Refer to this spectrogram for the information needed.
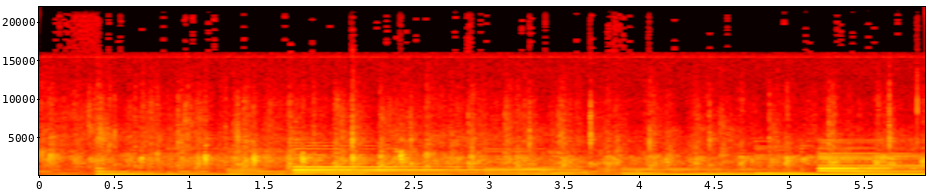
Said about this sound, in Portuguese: Glória a Deus, né? Salva de palmas a Jesus.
